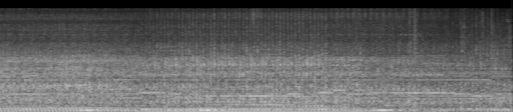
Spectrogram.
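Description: Old tractor's diesel engine running as the tractor pulls away, a steady low chug that shifts slightly in pitch a couple of times.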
